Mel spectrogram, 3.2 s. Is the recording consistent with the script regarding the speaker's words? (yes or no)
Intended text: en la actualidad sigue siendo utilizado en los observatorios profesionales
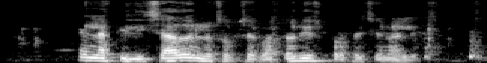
no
